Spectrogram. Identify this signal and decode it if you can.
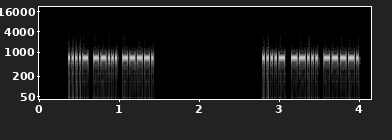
Morse code, heard as a keyed tone, about 46 wpm, 700 Hz. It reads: 479 479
